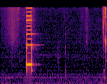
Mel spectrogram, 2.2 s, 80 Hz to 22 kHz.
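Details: Single short electronic beep as a button is pressed after powering on a Breas Vivo 40 BiPAP, which is being set up for invasive ventilation with a passive circuit, then quiet room noise; a normal ventilator key-press tone.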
